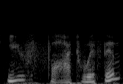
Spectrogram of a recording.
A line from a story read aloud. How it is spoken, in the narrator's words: she exclaimed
